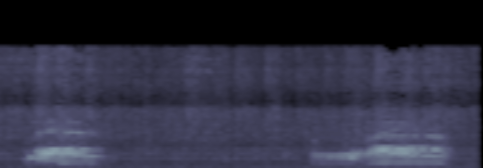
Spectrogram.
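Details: Domestic cat asking for the door to be opened so it can go outside; two clear, tonal meows about two seconds apart, each bright and harmonic with a gentle rise and fall, quiet room behind.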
